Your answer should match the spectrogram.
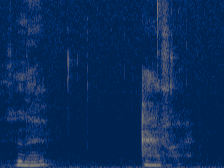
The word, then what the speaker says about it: Le Havre: actually speak French, but I believe it is pronounced as Le Havre.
